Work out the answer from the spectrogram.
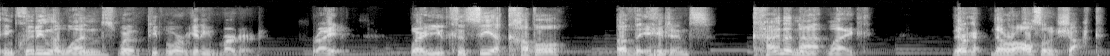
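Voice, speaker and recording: A man's voice: lowish voice, a little mellow. A man in a casual group discussion, talking in a rambling, reflective way and swearing now and then.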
